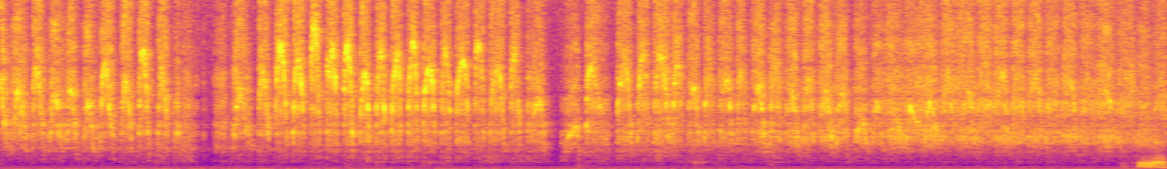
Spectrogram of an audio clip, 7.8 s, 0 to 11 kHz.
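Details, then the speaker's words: Hand-sanding a smooth 3D-printed observation deck (Apogee Nebula ST rocket kit) with 220 grit: quick back-and-forth hissing strokes with a thin whistle on them; surface isn't flat yet, keep sanding until it fades. "You can hear it, kind of a whistle type sound. Keep sanding until that goes away, and then you know it's flat."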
